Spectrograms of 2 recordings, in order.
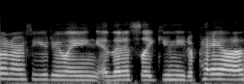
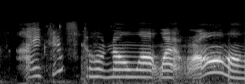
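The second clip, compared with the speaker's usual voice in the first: sweet, high, cutesy put-on cartoon pony voice; 8 semitones higher than usual. Answering a reminder about a forgotten pony: cute put-on voice. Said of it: "that's actually a pretty good voice".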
